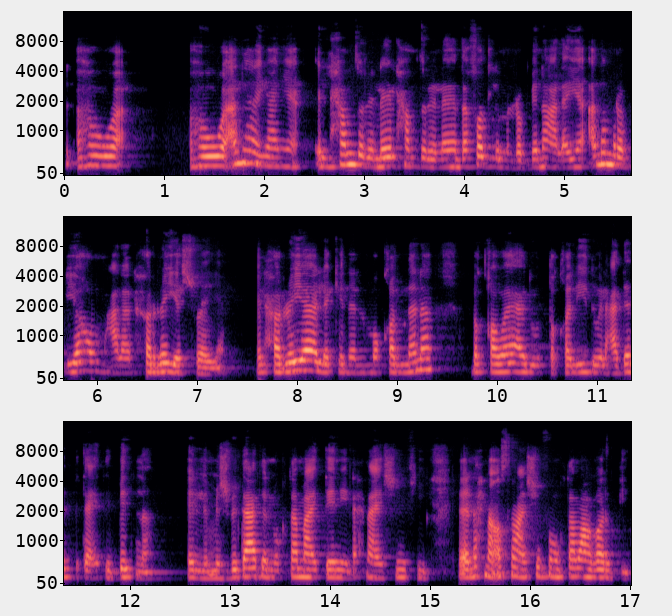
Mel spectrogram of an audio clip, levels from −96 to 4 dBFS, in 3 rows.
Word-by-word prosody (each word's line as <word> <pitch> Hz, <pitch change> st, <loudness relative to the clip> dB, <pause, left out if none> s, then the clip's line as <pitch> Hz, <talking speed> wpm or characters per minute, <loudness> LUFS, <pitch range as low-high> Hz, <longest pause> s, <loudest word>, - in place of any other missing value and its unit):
هو، 215 Hz, 0 st, 0 dB, 0.7 s
هو 215 Hz, +2 st, +6 dB
أنا 260 Hz, +3 st, +2 dB
يعني 200 Hz, -3 st, -5 dB, 0.3 s
الحمد 235 Hz, +5 st, +3 dB
لله 195 Hz, -2 st, +2 dB
الحمد 200 Hz, -1 st, -4 dB
لله 185 Hz, 0 st, -2 dB
ده 190 Hz, 0 st, -2 dB
فضل 210 Hz, +1 st, +1 dB
من -, -, -15 dB
ربنا 185 Hz, +3 st, -3 dB
عليَّ، 175 Hz, 0 st, -3 dB
أنا 220 Hz, +6 st, +1 dB
مربّياهم 210 Hz, -1 st, +1 dB
على 165 Hz, +1 st, -5 dB
الحرّية 180 Hz, +1 st, +1 dB
شوية، 150 Hz, -4 st, -5 dB, 0.3 s
الحرّية 200 Hz, +5 st, +6 dB
لكن 175 Hz, -2 st, -3 dB
المقنَّنة 175 Hz, +7 st, -3 dB, 0.4 s
بقواعد 185 Hz, 0 st, +1 dB
والتقاليد 170 Hz, +1 st, -6 dB
والعادات 170 Hz, +2 st, -2 dB
بتاعة 165 Hz, -3 st, -6 dB
ال -, -, -6 dB
بيتنا 155 Hz, -6 st, -4 dB, 0.3 s
اللي 165 Hz, -2 st, -2 dB
مش 160 Hz, -1 st, -6 dB
بتاعة 195 Hz, +3 st, +6 dB
المجتمع 180 Hz, +1 st, +1 dB
التاني 175 Hz, 0 st, -2 dB
اللي 165 Hz, +1 st, -7 dB
إحنا 175 Hz, 0 st, -3 dB
عايشين 160 Hz, +2 st, -4 dB
فيه، 175 Hz, -, -15 dB, 0.3 s
لإن -, -, +3 dB
إحنا -, -, +2 dB
أصلًا 205 Hz, -, 0 dB
عايشين 185 Hz, +2 st, -3 dB
في 195 Hz, -, -3 dB
مجتمع 185 Hz, 0 st, +2 dB
غربي. 180 Hz, -, -1 dB
185 Hz, 150 wpm, -25 LUFS, 175-200 Hz, 0.7 s, هو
